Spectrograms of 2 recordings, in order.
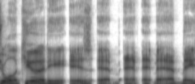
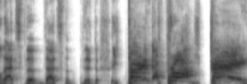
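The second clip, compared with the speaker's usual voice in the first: put-on enraged rant, pitched higher; 6 semitones higher, 3 dB louder than usual. Imitating Alex Jones's catchphrase in different tones, first: enraged Alex Jones impression.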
